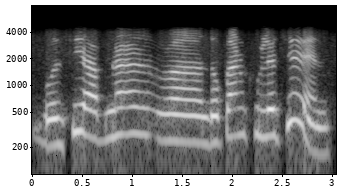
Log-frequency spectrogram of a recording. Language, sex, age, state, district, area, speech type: Bengali, female, 60+, West Bengal, Kolkata, urban, conversation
